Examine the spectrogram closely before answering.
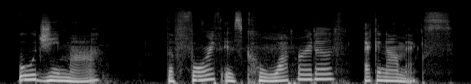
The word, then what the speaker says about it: Ujima: This word in Swahili is pronounced kujichagulia. The third is collective work and responsibility, and it's ujima.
